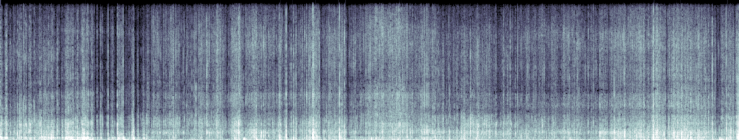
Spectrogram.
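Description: A grey foam microphone windscreen is brushed side to side with a wooden-backed bristle dry brush while the other hand steadies the foam. The result is a continuous scratchy, crackling rustle over a heavy low rumble, with soft swells and fades in intensity but no distinct separate strokes.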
